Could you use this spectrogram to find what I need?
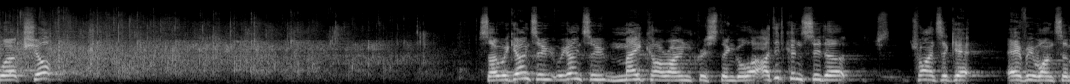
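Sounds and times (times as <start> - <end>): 
speech: 0.0 - 0.7, 4.8 - 10.6
crowd applause: 0.0 - 4.8.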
